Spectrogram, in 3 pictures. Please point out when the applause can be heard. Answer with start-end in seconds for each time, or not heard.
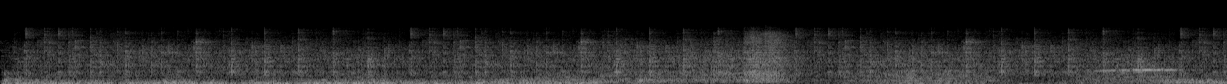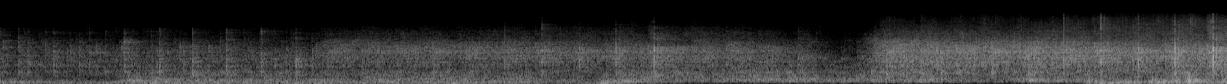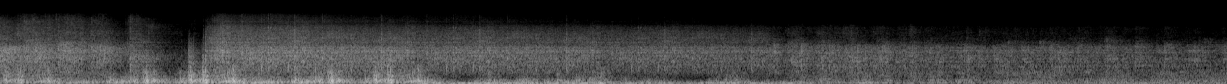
0.0-36.7.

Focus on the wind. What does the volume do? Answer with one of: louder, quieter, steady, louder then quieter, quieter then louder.
louder then quieter.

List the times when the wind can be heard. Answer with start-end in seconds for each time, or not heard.
0.0-36.7.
